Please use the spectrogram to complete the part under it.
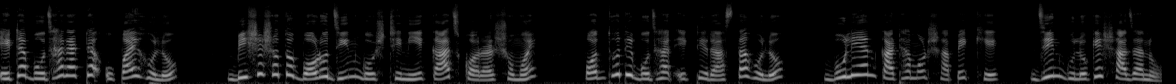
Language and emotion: Bengali, neutral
